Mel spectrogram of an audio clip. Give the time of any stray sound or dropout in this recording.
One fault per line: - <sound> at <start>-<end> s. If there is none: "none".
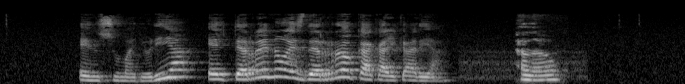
- cough at 5.1-5.7 s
